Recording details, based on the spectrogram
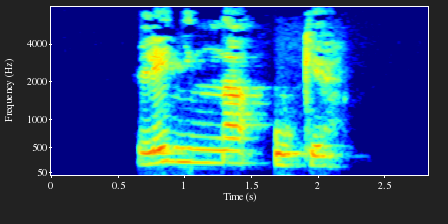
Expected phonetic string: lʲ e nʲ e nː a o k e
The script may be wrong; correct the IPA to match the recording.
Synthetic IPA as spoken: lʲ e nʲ i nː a u k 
